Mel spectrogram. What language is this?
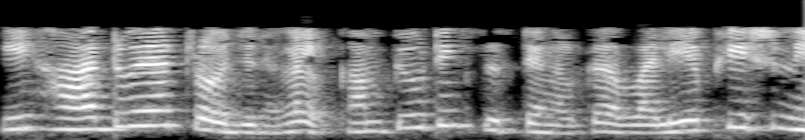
Malayalam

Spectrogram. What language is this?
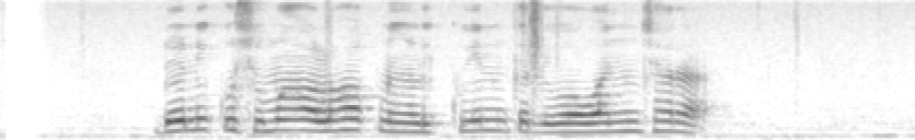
Sundanese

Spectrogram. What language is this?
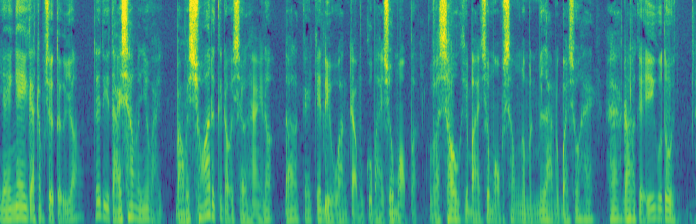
Vietnamese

